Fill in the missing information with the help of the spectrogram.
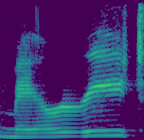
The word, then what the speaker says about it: Mari: I call her Mari, but I think they pronounce it Mary technically. But M-A-R-I is Mari to me.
